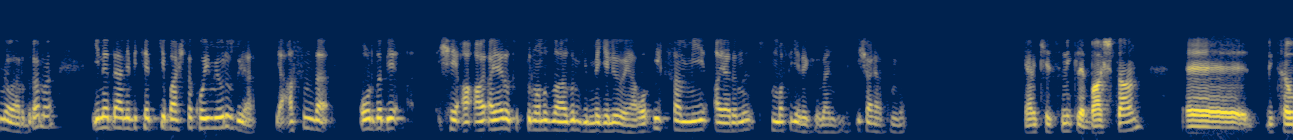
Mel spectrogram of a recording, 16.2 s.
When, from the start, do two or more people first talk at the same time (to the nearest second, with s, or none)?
none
